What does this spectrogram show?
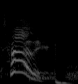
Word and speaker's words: Telly: The name's Tally. rhymes with Nelly. Like, whoa, Nelly.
